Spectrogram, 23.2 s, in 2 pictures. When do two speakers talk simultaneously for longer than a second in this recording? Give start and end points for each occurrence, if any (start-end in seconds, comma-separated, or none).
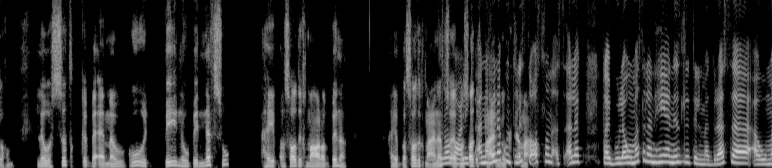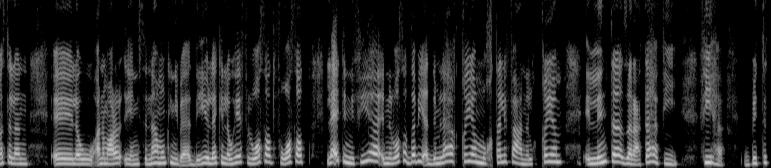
6.5-7.9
